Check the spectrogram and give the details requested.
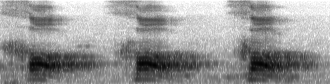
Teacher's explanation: Nah, tempatnya di tenggorokan paling atas.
